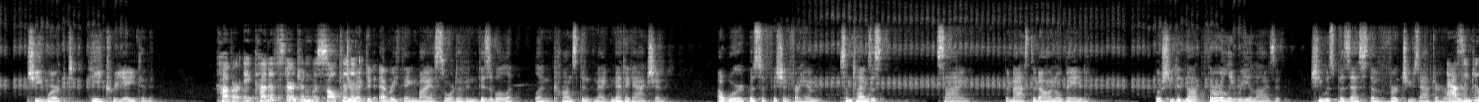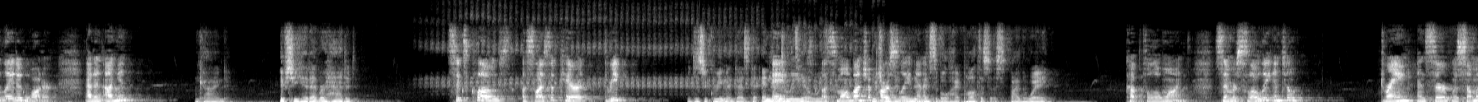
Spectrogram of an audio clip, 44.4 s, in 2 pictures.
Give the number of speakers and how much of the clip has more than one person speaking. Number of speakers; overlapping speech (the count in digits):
2, about 6%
